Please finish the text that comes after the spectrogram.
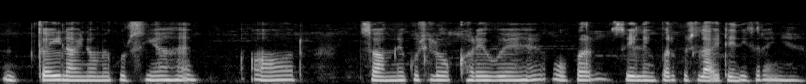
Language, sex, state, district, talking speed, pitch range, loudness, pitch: Hindi, female, Jharkhand, Sahebganj, 150 wpm, 190-205 Hz, -18 LUFS, 200 Hz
